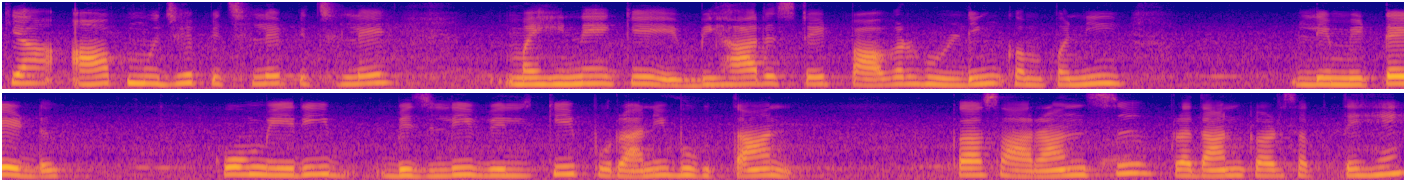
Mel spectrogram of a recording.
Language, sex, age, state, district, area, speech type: Hindi, female, 18-30, Madhya Pradesh, Harda, urban, read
